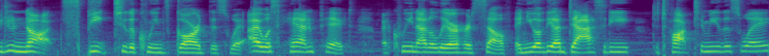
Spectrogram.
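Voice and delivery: outraged, furious tirade. Voicing a queen's guard who grabs a player's jaw, snarling: furious guard voice. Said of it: "Her eyes are tensing up".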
